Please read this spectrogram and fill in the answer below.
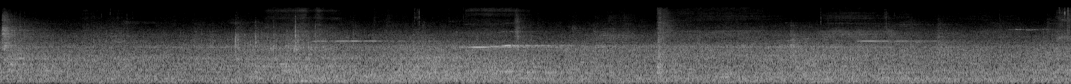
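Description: Metro train running on the nearby track: a steady rumble with short, thin wheel squeals about three, five and nine seconds in.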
